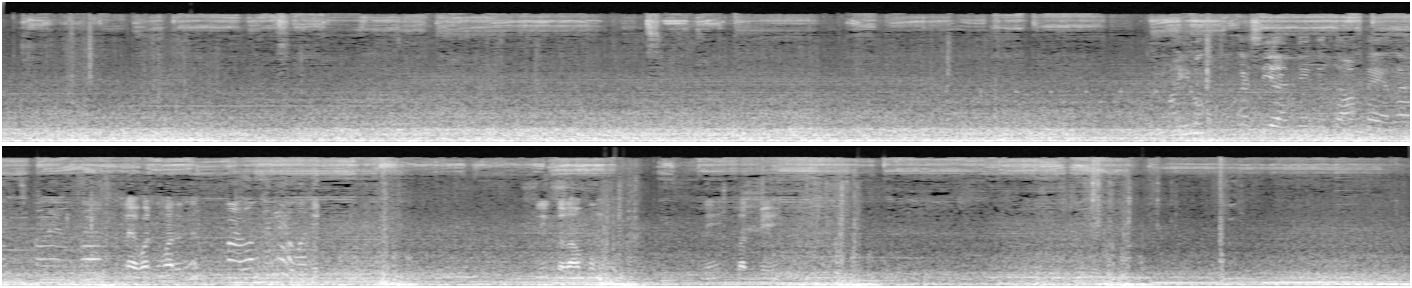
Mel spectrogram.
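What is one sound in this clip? Raindrops patter on a car's windshield.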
